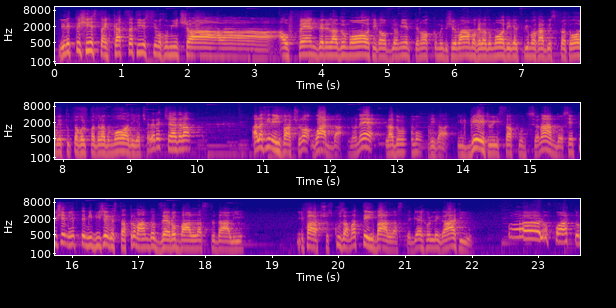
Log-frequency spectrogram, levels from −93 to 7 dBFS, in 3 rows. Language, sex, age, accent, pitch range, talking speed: Italian, male, 30-49, native, 160-240 Hz, 160 wpm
